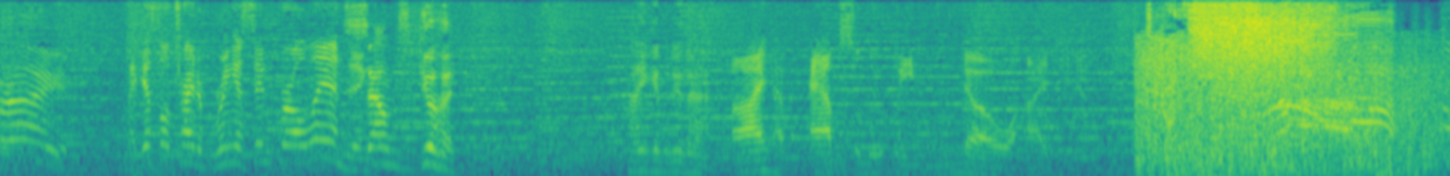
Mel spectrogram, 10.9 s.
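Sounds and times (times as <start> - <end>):
speech: 1.0 - 3.7, 4.7 - 8.1, 9.7 - 10.8
lightning strike: 8.5 - 10.8.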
